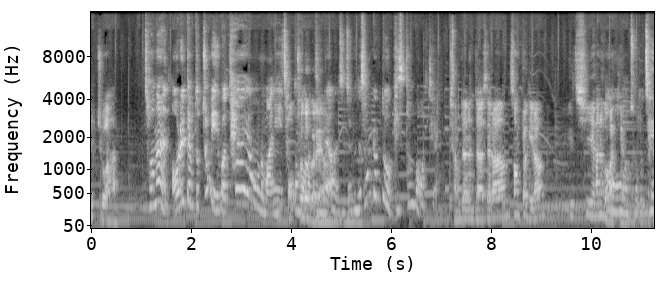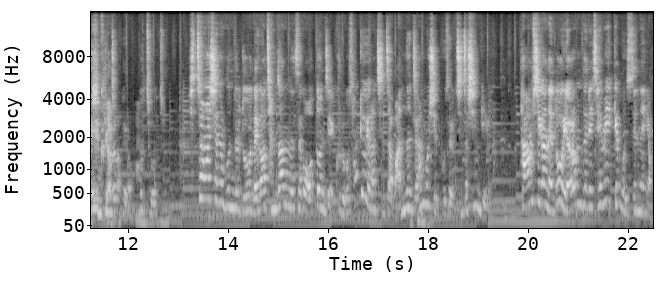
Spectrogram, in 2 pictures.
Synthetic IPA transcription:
t͡ɕoaɦa̰n | t͡ɕʌnɯnʌɾiɭt͈e̞butʰʌt͡ɕ͈oɡiɭɡʌtʰeejʌŋɯɾomaɲit͡ɕat͈ʌŋakɯɾejdejot͡ɕint͡ɕ͈akɯnde̞sʰʌŋkjʌk̚t͈opisʰu̥tʰanɡʌk͈atʰe̞jo̰ | t͡ɕamd͡ʑanɯnd͡ʑasʰeɾamsʰʌŋkjʌɡiɾaŋ | iɭt͡ɕʰiɦanɯnɡʌkaet͡ɕʌdot͡ɕe̞ɭkɯd͡ʑʌɡatʰejokɯt͡ɕʰokɯt͡ɕʰo̥ | ɕʰi̥t͡ɕʰʌŋɦaɕʰinɯnbundɯɭdone̞ɡat͡ɕamd͡ʑanɯnɯnsʰeɡaʌt͈ʌnd͡ʑikɯɾiɡosʰʌŋk͈jʌɡiɾaŋt͡ɕint͡ɕ͈ama̰nːɯnd͡ʑihanɡoɕʰiposʰe̞jot͡ɕint͡ɕ͈aɕʰinɡi | taɯmɕ͈iɡane̞dojʌɾʌbundɯɾit͡ɕe̞miːk͈e̞poɭs͈inɯnjʌ

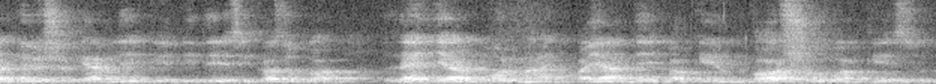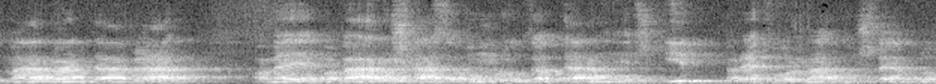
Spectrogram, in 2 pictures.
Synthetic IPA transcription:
lbøːʃøkɛmleːkeːt̪id̪eːzikɒzo̞kɒ | lɛɲɟɛlko̞rmaːɲɒjaːnd̪eːkɒkeːnt̪vɒrʃoːbɒŋkeːsy̰lt̪maːrvaːɲt̪aːblaːt̪ | ɒmɛjɛkɒvaːɾo̞ʃhaːzɒɦomloɡzɒt̪aːneːʃit̪ːɒɾɛfo̞rmaːt̪uʃt̪ɛmplo

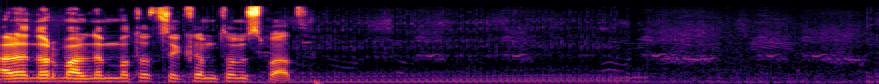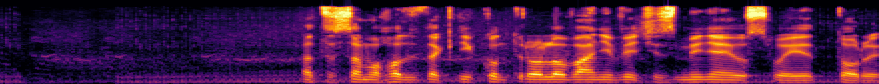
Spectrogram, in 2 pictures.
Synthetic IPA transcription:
alɛnɔɾmalnɘmːɔt̪ɔt̪sɘklɛmt̪amspat̪ | at̪ɛsamɔxɔd̪ɘt̪akɲɛkɔnt̪ɾɔlɔvaɲɛvʲjet͡ɕɛzmʲjeɲajɔ̃w̃sfɔjɛt̪ɔɾɘ

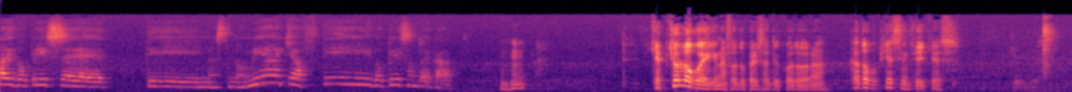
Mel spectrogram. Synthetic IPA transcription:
ɐiðo̞piːse̞ | t̪inɐst̪ino̞miɐce̞ɐft̪iːðo̞piːsɐnt̪oekɐ̰t | m̩ | cepço̞lo̞ɣoe̞ʝineɐft̪o̞t̪ope̞ɾist̪ɐt̪iko̞t̪o̞ɾɐkɐt̪oɐpo̞pçe̞sːinθice̞s | cḭɾs

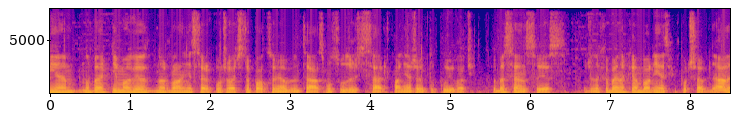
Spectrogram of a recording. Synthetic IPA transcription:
iɛmnɔbɔjakɲɛmɔɡɛnɔɾmalɲɛsɛɾfɔuʐɨvat͡ɕt̪ɔpɔt̪sɔmʲjawbɘmt̪ɛɾasmut̪suzut͡ɕʲsɛɾfaɲɛʐɛbɘt̪ɔpwɘvat͡ɕ | t̪ɔbɛsːɛnsujɛst̪ | xɔt͡ɕʲɛnɔxɘbajɛd̪akɛmbɔɾɲɛjɛst̪mʲipɔtʂɛbnɘ̰alɛ

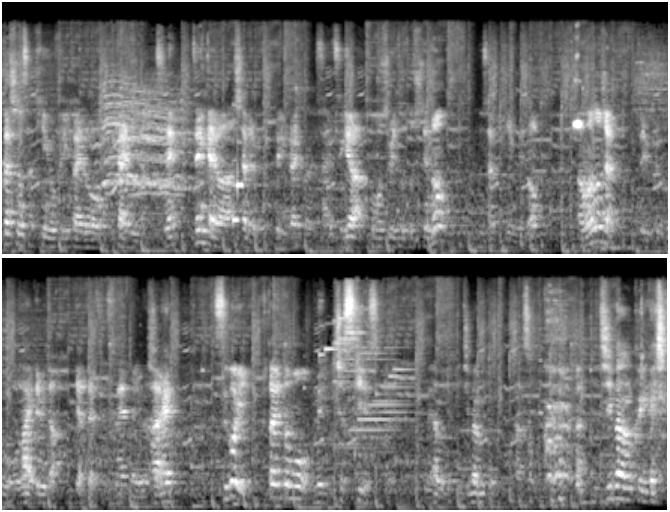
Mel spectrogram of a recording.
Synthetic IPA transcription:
ɯ̟kaɕino̞sakɯ̟̥çĩɰ̃o̞kɯ̟ɾʲikae̞ɾoːki̥k̪aemit̪ad̪esɨne̞zẽ̞ŋkaiβaɕaɾeɾɯkɯ̟ɾʲikaeɾad̪eskʲoɡʲiβat̪oboɕibʲit̪o̞t̪o̞ɕi̥t̪e̞no̞ | nosakɯ̟̥çʲĩneno̞ | amano̞ʑakɯt̪o̞jɯ̟ːkʲo̞kɯ̟oat̪ːe̞mʲit̪a | jat̪ːat̪d̪esneaimaa | sɨɡo̞iɸɯ̥t̪aɾʲit̪o̞mo̞me̞t͡ɕasɨ̥kʲid̪e̞sɨ̥ne | nanoit͡ɕibãm | aso | it͡ɕibãŋkɯ̟ɾʲikaeɕi̥

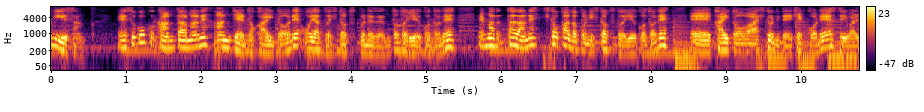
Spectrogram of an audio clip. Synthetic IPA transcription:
ɡʲiːsã̰ŋ | esɨɡo̞kɯ̟kãnt̪ãnːane̞ãŋke̞ːt̪o̞kait̪o̞ːd̪e̞ʔo̞jat͡sɨçi̥t̪o̞t͡sɨ̥pɯ̟ɾe̞zẽ̞̰nt̪o̞t̪o̞jɯ̟ːkot̪o̞d̪e̞ | mat̪ad̪ane̞çi̥t̪o̞kazo̞kɯ̟ɲ̟içi̥t̪o̞t͡sɨ̥t̪o̞jɯ̟ːko̞t̪od̪eeːkait̪o̞ːβaçi̥t̪o̞ɾʲid̪e̞ke̞kːo̞ːd̪e̥t̪ːoiβaɾe

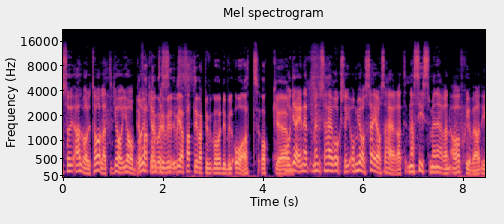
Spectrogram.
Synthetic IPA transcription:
lsɔalvɑːɭɪt̪ʰɑːlat̪jɑːjɑːɡbɾʉːkaɾɪndjɑːɡfat̪ːaɾvaʈ̚d̪ɵvad̪ɵvɪlʔoːt̪ɔkɔɡɾɛjːənɛmɛnsɔɦæːɾɔksɔɔmjɑːɡsɛjːəɾsɔɦæːɾat̪nasɪsmənæɾɛnʔɑːvɧʏːvæːɖɪ

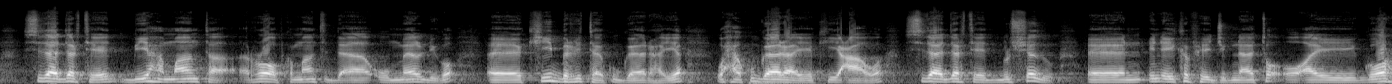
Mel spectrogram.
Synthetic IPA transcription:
sɪðaːd̪ɐrt̪ʰɛːd̪̚bɪjɐɦɐmaːnt̪ʰɐrɔːbkʰɐmaːnt̪ʰɐd̪ɐʔɐuːmɛːlɖɪɣɔ | ɛːkʰiːbɪrɪt̪ʰɐkʰʊɡaːɾɐhɐ̰jɐ | wɑħɑkʰʊɡaːɾɐhɐjɐkʰiːʕɑ̰ːwɐ | sɪðaːd̪ɐrt̪ʰɛːd̪̚bʊlʃɐðʊ | ɛːnɪnɛjkʰɐfɛːt͡ʃɪɡnaːt̪ʰɔʔɔːɛjɡɔːr

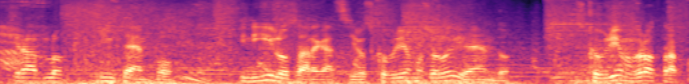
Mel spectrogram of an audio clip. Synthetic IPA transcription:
t̪iɾarloint̪ɛmpokwind̪ikilos̬aɾaɡat̪sːiloskopɾiɾaːmosoːlovivɛnd̪o | skopɾiɾeːmopeɾɔt̪ːɾapː

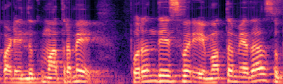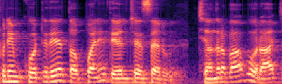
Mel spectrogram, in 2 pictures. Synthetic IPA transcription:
pɐɽend̪ukumaːt̪ɾɐme̞ː | puɾɐnd̪iːsʋɐɾimɔt̪ːɐmːiːd̪ɐsupɾiːmko̞ːɾʈid̪e̞ːt̪ɐpːuɐnit̪eːlt͡ʃɛːʃaːɾut͡ʃɛnd̪ɾɐbaːbuɾaːd͡ʒ

